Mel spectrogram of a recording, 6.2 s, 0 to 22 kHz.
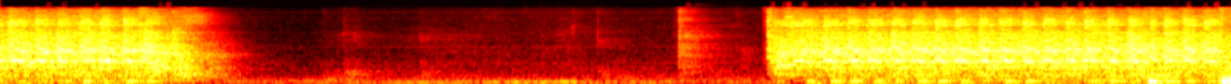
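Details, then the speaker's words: Custom Yamaha Banshee quad with swapped Suzuki Katana 600cc engine, Stage 4 jet kit just fitted, cold start: engine fires, revs, cuts out, restarts into high buzzy rev that won't settle; owner suspects sticking throttle, fix by removing carburetors and adjusting throttle. "the throttle might be stuck i think the throttle is getting stuck we have to take off the carburetors and twist that throttle in a little bit more"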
